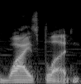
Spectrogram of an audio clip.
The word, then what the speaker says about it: Weyes Blood: and fun fact it is pronounced wise blood it's taken from the Flannery O'Connor novel the reason it's spelt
